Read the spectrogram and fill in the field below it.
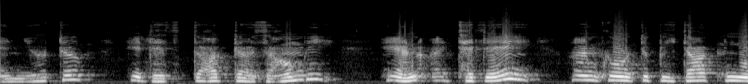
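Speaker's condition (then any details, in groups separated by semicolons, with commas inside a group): Traumatic brain injury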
